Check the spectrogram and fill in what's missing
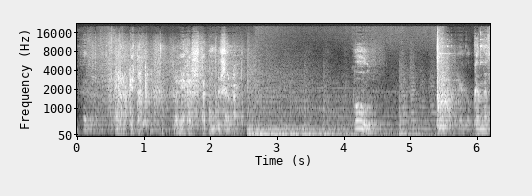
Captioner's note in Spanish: susurra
